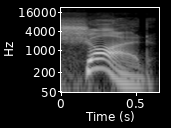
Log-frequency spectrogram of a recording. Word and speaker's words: Shod: It's pronounced Shod. Okay. Dave, it's pronounced like Shod.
